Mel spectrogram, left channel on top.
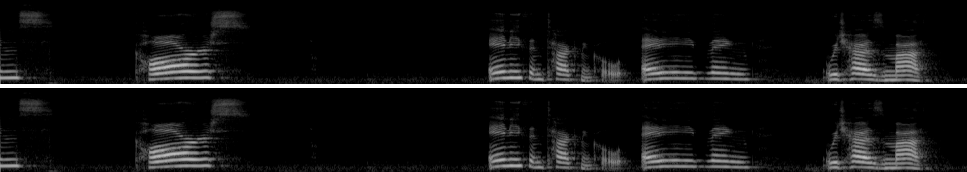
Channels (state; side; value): identical; both; correlation 1.00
